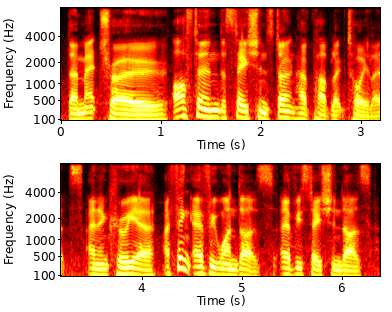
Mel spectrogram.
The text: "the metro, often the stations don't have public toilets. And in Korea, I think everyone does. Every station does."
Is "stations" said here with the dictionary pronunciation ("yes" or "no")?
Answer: yes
